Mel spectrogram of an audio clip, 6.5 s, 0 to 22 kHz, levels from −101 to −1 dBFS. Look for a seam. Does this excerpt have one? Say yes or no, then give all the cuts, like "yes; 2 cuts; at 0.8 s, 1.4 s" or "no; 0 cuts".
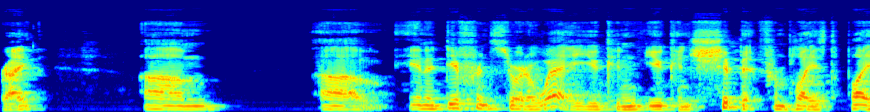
yes; 1 cut; at 3.0 s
